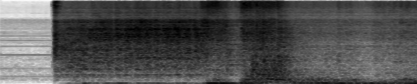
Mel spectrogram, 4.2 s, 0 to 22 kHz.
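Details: 2004 Mercury Marauder, low mileage, at first start after 7 years sitting, with a fully forged supercharged 03-04 SVT Cobra engine swap; a crank problem (neutral sensing) was thought to be sorted. Cranks, catches at once and settles into a strong, even V8 idle.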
